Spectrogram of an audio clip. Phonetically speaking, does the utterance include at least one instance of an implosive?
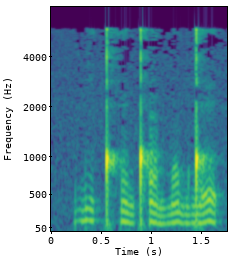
yes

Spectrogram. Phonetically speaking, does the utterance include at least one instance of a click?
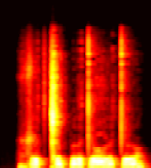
yes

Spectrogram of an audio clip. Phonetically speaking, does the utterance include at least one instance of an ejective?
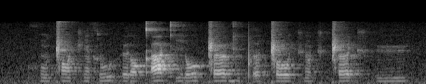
yes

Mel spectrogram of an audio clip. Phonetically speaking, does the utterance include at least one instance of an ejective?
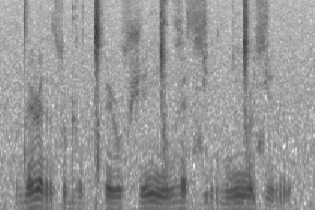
no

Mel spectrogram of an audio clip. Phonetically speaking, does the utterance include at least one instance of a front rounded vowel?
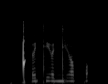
no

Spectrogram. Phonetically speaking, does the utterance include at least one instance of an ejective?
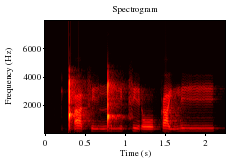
yes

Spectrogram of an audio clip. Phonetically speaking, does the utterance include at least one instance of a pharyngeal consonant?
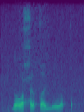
yes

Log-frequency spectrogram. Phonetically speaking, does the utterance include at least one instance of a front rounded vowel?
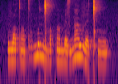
yes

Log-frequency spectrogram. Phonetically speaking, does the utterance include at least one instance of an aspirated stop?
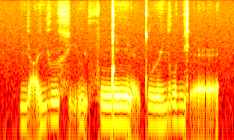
no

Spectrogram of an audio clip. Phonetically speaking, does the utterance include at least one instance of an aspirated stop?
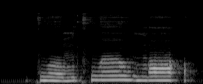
yes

